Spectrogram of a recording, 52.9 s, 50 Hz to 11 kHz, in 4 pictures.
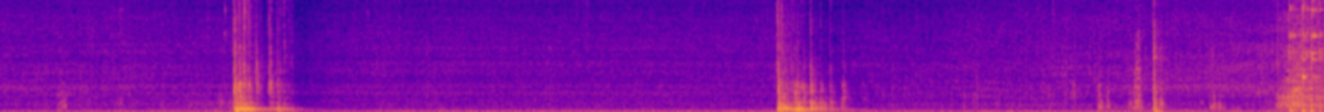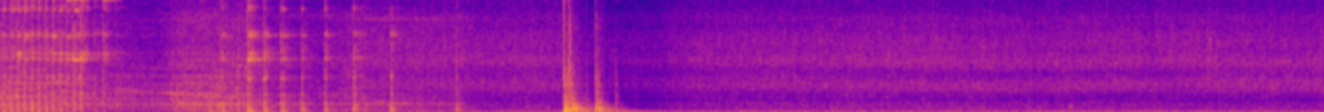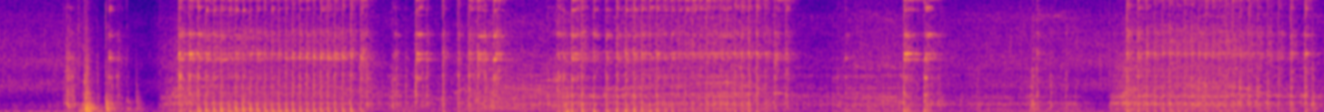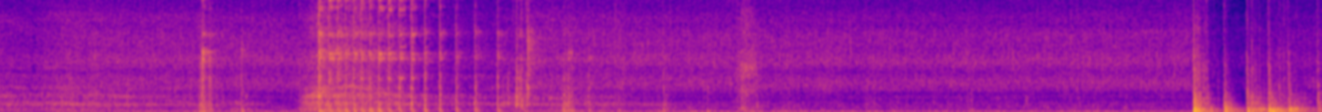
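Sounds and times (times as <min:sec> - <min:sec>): jackhammer breaking concrete: 0:12.8 - 0:17.9, 0:27.5 - 0:36.1, 0:36.7 - 0:40.8, 0:42.7 - 0:45.7.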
